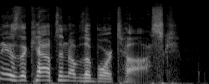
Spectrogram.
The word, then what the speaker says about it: Bortas: like so like she constantly calls it the borusu the Boris The Good Ship of borcu you know like it's the bortas that's how it's pronounced bortos boros it's not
